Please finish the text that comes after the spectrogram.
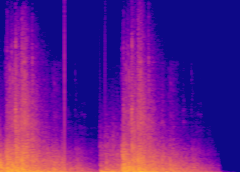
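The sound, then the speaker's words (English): Two heavy, booming blows from a mighty hammer strike large wooden double doors, each loud with a long reverberant tail, the second following right after the first fades. No voices. “A pounding at two large double doors stopped their bickering.”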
